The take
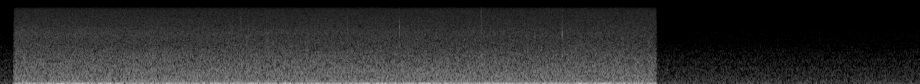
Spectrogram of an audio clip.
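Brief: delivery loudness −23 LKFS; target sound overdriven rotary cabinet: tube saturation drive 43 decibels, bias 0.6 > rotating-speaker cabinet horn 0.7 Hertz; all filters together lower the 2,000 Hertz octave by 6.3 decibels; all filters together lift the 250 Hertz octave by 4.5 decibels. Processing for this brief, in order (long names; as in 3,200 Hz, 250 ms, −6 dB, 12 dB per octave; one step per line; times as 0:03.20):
parametric band 250 Hz +6 dB
parametric band 2,000 Hz −8.5 dB
tube saturation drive 43 dB, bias 0.6
rotating-speaker cabinet horn 0.7 Hz
level +27.5 dB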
